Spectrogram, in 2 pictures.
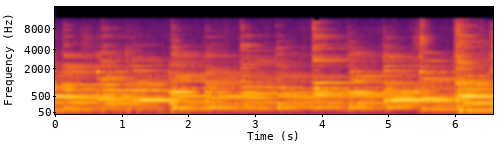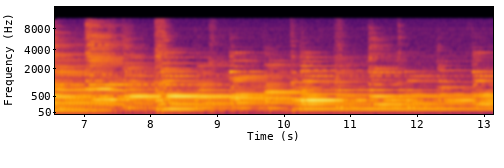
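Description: Acoustic guitar and piano playing the music of a worship song at a steady, moderate level.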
